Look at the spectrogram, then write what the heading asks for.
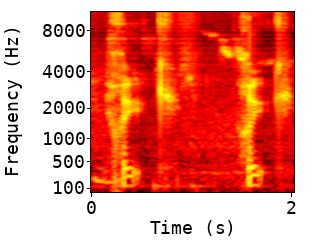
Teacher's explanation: Alors RUK, ça veut dire malade, et c'est un U long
